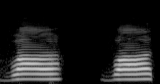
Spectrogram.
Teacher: वकार का उच्चारण स्थान क्या है? दांत और ओष्ठ बोलोगे व व तो व जब आप बोल रहे हो तो ध्वनि दांत और ओष्ठ से आप ये वकार की ध्वनि उत्पन्न होती है।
